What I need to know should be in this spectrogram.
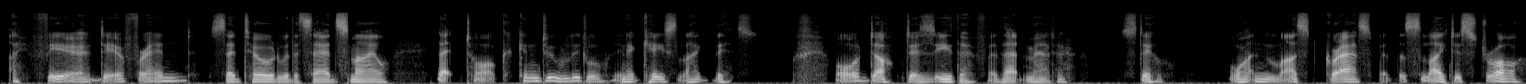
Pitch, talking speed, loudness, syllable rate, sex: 120 Hz, 130 wpm, -22 LUFS, 3.3 syllables/s, male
